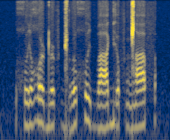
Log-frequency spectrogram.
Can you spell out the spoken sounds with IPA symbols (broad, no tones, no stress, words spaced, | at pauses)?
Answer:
χʷiʁʷə˞ ɖə˞fɡ͡ǁʊχʷi baɡʲɔf ŋ͡ǁaf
